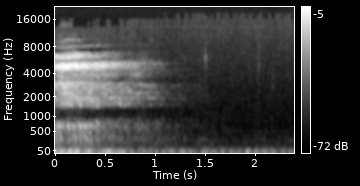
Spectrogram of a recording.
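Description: A slow, deep breath during a guided breathing exercise: one long, airy rush of air that starts full and gradually fades, soft and unvoiced with no talking.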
